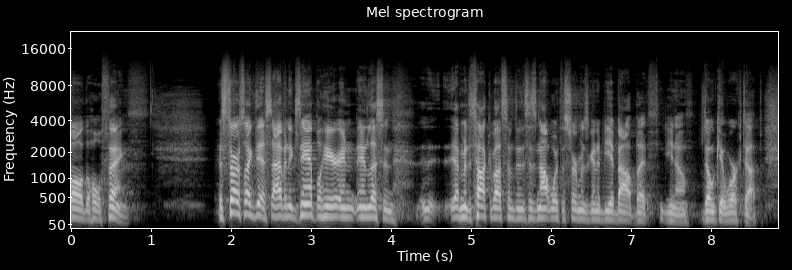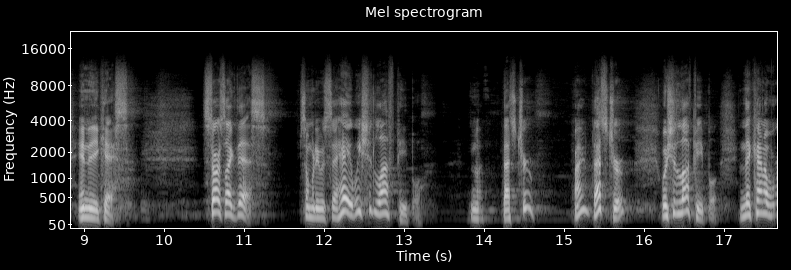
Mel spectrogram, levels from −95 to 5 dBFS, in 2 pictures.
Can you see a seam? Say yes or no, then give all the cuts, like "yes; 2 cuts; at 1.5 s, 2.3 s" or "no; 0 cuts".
no; 0 cuts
